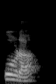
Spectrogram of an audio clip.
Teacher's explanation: coda with a mid-tone, which means leper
